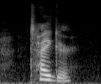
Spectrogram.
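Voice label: "tiger", US English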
